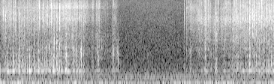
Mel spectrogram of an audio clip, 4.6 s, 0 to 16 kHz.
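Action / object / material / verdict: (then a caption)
scrape / hard-shell box clutch with a metallic dotted cover / metallic shell / none. Long nails tap and scratch a small, rigid, hollow box clutch held upright, its gold metallic hard shell covered in raised dots. The sound is a quiet, dry, crinkly patter of scratches and taps with a faint hollow ring near 450 Hz. The activity thins out to near silence for about a second in the middle, then resumes.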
